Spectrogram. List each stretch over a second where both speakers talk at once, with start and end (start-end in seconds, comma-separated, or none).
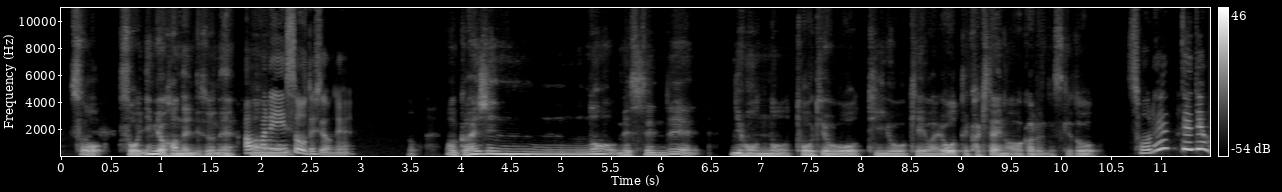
none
